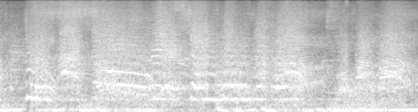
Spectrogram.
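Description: Crowd at a live hip-hop show shouting and chanting together at full voice, very loud and close up. The backing beat mostly drops out under the shouts, with deep bass coming back only in short stretches.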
